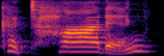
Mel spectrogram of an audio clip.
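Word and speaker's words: Katahdin: I was tired Brad that's pronounced M Kaden Kaden that's how people in Maine say it Mount Kaden Maine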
